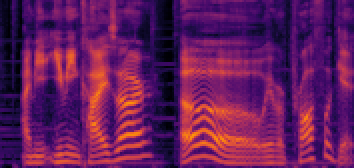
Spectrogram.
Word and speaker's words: Caesar: So everyone in like the Caesar's Legion, they would say Kaiser, right? And then any of the NCR you would come across in the game, they'd all say Caesar. And the pronunciation, depending on the allegiances of the person, would change.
